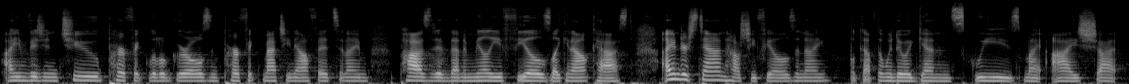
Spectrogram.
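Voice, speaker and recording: Reading aloud from a novel told in the first person, this audiobook narrator keeps a measured pace with gentle expression. Her voice is low-pitched and smooth.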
